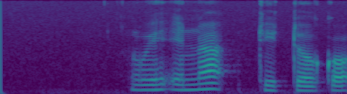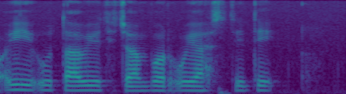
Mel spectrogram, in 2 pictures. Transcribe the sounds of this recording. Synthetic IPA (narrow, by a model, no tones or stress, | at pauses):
luwɪhenaʔd̪̥i̤ɖ̥ɔ̤kɔʔiut̪awid̪̥i̥̤t͡ʃampʊrṵjahst̪it̪ɪʔ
